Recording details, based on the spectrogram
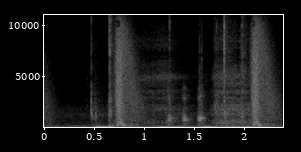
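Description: A Minecraft chicken in the Stoneblock modpack gives a few soft clucks in short bursts, fairly quiet and alone with no talking.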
